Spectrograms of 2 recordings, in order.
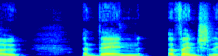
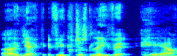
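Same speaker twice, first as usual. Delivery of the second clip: put-on older dwarf voice, faster; 2 semitones higher than usual. Narrating a scene, voicing the character who opens the door: older dwarf voice. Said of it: "he's a relatively older dwarf".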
